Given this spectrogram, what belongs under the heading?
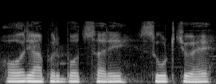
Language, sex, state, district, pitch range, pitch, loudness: Hindi, male, Himachal Pradesh, Shimla, 130-135 Hz, 135 Hz, -15 LUFS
